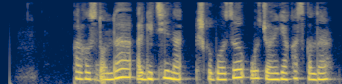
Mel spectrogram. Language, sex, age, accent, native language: Uzbek, female, 18-24, Qoraqalpog'iston, Karakalpak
